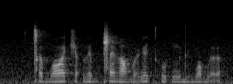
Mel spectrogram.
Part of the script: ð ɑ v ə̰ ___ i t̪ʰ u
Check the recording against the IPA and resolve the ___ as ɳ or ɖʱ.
ɳ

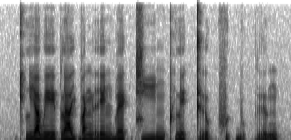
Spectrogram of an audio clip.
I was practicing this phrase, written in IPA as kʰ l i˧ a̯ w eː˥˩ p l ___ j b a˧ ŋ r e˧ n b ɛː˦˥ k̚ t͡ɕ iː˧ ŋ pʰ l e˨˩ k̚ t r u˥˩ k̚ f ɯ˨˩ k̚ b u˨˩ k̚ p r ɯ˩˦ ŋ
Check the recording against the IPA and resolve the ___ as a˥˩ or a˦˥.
a˦˥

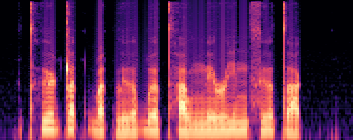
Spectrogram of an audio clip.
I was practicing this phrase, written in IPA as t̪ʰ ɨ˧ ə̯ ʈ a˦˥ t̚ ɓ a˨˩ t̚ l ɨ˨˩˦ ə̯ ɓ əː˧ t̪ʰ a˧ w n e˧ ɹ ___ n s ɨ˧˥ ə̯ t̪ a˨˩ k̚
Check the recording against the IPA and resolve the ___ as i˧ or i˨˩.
i˧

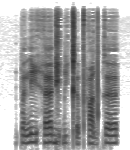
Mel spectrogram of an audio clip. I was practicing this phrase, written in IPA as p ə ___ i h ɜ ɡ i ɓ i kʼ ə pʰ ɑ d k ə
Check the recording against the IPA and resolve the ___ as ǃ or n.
n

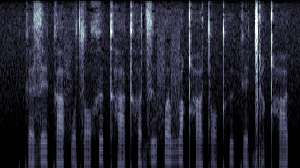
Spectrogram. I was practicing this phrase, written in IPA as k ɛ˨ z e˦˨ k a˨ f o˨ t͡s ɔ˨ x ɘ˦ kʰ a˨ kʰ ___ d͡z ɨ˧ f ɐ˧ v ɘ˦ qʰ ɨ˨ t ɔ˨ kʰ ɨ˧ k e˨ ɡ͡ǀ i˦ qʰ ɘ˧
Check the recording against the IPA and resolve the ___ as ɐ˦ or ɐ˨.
ɐ˨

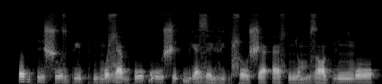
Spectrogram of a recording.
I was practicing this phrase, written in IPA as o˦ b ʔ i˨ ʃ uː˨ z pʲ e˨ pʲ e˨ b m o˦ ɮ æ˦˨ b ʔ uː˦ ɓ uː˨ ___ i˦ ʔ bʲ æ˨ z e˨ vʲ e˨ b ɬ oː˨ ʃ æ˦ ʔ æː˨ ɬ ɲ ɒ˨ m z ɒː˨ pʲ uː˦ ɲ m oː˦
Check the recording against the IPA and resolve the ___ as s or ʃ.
ʃ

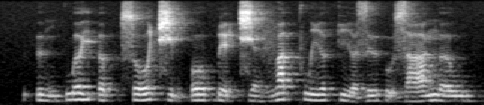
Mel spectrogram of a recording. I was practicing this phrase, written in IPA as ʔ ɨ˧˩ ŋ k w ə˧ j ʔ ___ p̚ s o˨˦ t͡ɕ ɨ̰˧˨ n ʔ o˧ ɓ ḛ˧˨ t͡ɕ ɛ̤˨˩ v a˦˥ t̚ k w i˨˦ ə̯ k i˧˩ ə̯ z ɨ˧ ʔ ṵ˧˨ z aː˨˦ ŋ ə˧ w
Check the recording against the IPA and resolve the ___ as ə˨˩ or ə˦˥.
ə˨˩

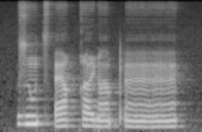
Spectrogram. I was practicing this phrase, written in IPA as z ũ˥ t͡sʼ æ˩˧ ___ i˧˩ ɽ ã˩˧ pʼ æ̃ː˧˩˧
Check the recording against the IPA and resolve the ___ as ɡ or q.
q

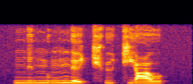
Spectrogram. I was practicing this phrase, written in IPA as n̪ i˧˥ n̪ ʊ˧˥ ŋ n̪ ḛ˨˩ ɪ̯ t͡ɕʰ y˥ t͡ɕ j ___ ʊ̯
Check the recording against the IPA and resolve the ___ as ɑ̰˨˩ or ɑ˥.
ɑ˥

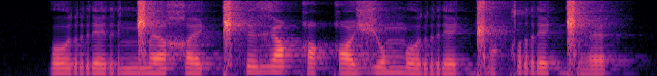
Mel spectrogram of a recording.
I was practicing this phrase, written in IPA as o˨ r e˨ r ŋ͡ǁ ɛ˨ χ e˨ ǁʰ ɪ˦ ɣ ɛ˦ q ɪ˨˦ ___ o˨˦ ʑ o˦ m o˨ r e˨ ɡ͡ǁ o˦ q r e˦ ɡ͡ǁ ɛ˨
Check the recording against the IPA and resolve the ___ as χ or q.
q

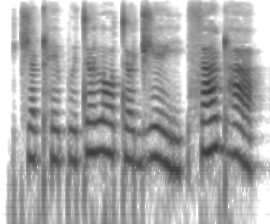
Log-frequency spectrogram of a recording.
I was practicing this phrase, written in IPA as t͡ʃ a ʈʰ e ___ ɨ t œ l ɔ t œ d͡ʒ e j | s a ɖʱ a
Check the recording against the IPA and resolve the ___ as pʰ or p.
p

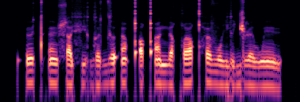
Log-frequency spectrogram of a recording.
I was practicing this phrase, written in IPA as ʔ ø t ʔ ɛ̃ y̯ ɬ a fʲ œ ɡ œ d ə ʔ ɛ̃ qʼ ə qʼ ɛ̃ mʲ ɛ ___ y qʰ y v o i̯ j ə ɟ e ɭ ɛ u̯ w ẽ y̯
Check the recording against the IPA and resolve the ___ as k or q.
q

